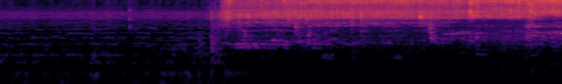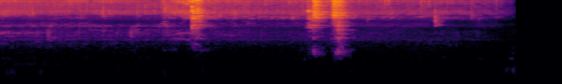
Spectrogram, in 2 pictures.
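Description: Chicken kebab pieces deep-frying in hot oil in a kadai. A steady sizzle starts suddenly about two seconds in, with louder surges near the middle and end as more pieces go in, then cuts off abruptly.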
